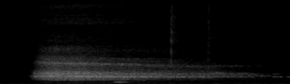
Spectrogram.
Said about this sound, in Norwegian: Og så puster vi inn gjennom nesa en gang til. Og ut gjennom munnen.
